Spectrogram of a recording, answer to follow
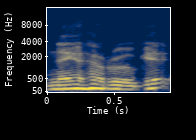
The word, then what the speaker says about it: Neoheroka: I know where We all know where Fort Neoheroka was. How do I How do I do on that, Dwayne? Did I pronounce it okay? Very good. Ne ah Her roo gay is how we say it, but that's that's extremely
